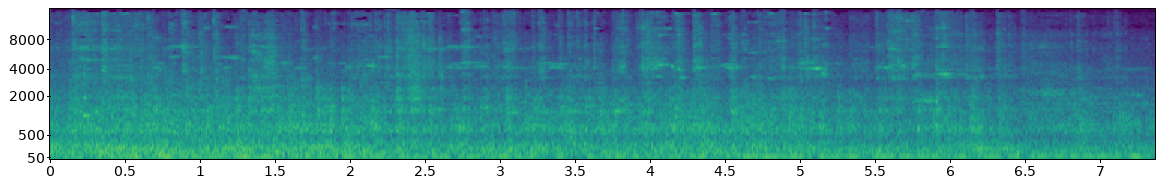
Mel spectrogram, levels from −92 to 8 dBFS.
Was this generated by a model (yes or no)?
no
